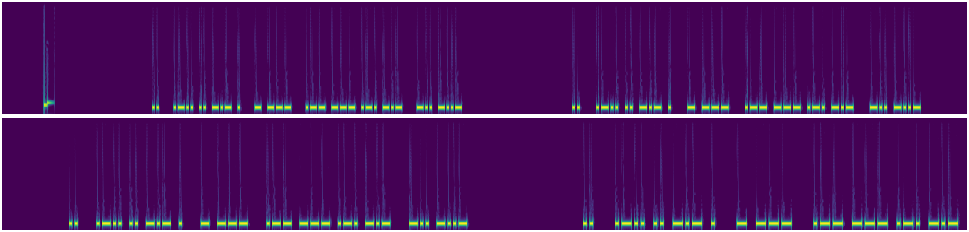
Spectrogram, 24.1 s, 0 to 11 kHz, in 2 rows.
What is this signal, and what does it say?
Morse code, heard as a keyed tone, about 37 wpm, 700 Hz. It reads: I LIKE TO WORK DX I LIKE TO WORK DX I LIKE TO WORK DX I LIKE TO WORK
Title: Speed-Racing Common QSO Phrases - 30wpm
